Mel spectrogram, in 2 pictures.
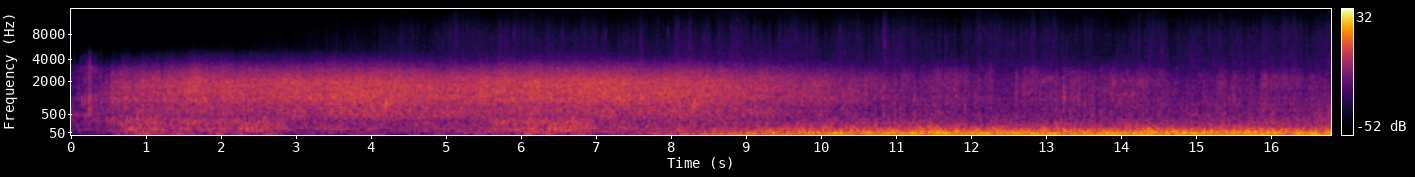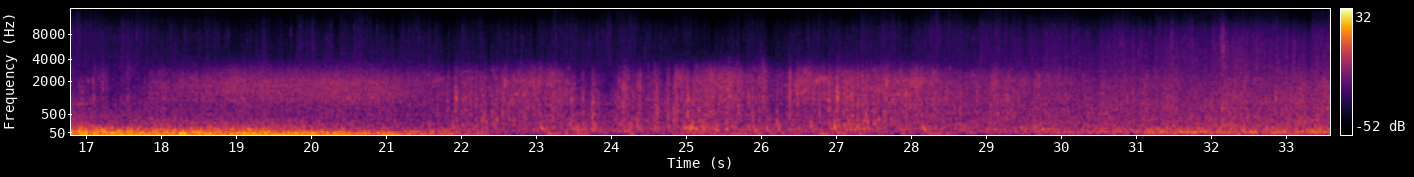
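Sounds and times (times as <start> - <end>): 
avalanche: 0.0 - 33.5.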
